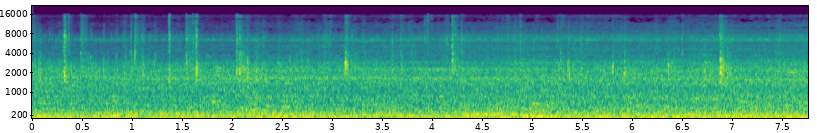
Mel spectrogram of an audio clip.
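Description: Steady outdoor street background noise: an even hiss with a faint low hum under it and a few light scattered ticks.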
